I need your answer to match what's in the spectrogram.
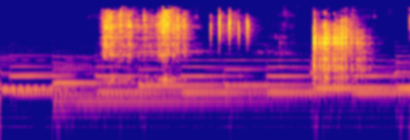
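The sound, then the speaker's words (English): Dice clatter across a hard tabletop in a couple of quick rattling bursts with a few small clicks between, set against a steady low background tone. “Yeah, I'm gonna roll with another dice, because this dice has like given me one good roll, and the rest have been garbo.”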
